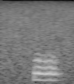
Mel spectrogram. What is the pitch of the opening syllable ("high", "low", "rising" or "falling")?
high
